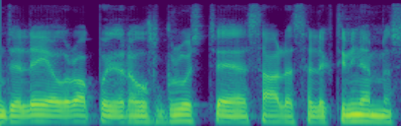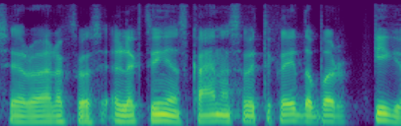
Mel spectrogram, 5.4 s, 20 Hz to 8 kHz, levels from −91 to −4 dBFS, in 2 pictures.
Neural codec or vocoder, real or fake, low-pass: codec, 16 kHz, 1 kbps, X-Codec, HuBERT features, trained on LibriSpeech; fake; 7.2 kHz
